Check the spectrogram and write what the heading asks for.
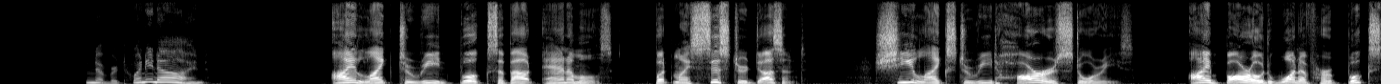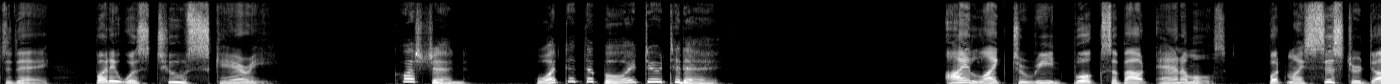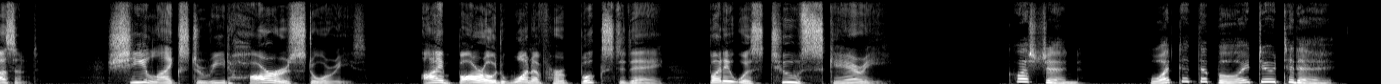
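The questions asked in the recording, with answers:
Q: What did the boy do today?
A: He borrowed one of his sister's books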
